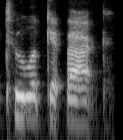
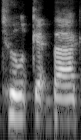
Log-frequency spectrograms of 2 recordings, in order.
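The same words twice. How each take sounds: First: It is said at ordinary speaking volume. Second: It is screamed loudly. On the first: "she's going to say" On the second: "she's going to scream it more like she's going to just scream"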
